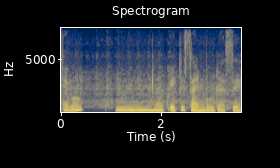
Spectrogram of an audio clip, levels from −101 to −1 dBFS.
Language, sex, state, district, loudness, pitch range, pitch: Bengali, female, Assam, Hailakandi, -17 LUFS, 185-210 Hz, 195 Hz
